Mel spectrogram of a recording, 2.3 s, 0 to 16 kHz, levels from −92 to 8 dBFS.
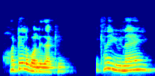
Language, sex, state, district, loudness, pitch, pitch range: Bengali, female, West Bengal, Jhargram, -17 LUFS, 210 Hz, 165-220 Hz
